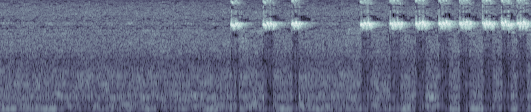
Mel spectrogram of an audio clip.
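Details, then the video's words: Live cricket (tidda): after two seconds of low room hum, three high piercing chirps sound, then a pause, then a steady run of sharp pulses several per second. "Tidda making bad sound / noise"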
